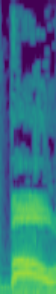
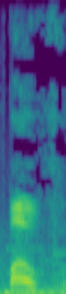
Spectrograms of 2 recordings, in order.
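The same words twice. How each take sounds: First: The word ends in an O sound. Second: The word ends in a V sound. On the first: The speaker calls it right. "That's Pow with an O, not with a V" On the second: The speaker calls it wrong. "not with a V"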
